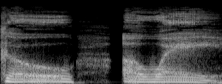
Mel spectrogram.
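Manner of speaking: put-on harsh whisper. Retelling how the masked Phantom told Brooke to go away: retelling a harsh whisper. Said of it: "in a harsh whisper".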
